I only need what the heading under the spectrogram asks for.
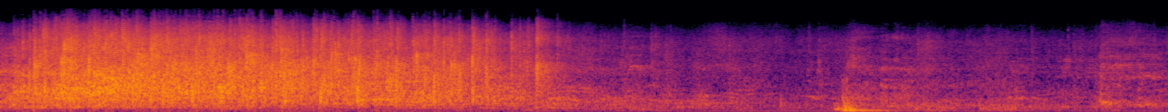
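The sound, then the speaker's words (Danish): Audience applause after a band plays an encore. Loud, dense clapping lasts about four seconds and then fades to near quiet, with a single dull thump afterward. “et klap til, og vi har givet et ekstra nummer.”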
